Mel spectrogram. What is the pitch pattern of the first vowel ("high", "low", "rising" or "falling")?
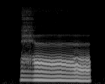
low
